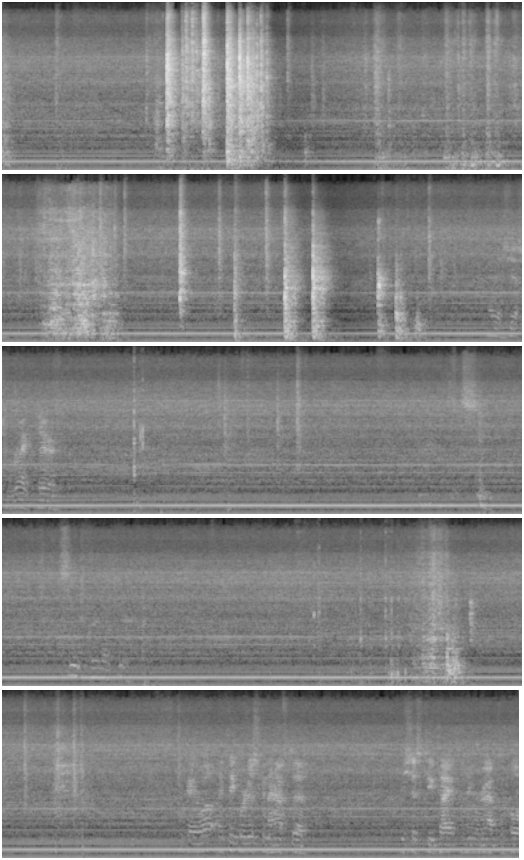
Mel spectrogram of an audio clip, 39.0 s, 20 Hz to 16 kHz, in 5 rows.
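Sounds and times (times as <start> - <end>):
motor droning: 0.0 - 38.9
steady low hum: 0.0 - 38.9
knocks on wooden wall panel: 11.3 - 12.8, 13.4 - 14.2.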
